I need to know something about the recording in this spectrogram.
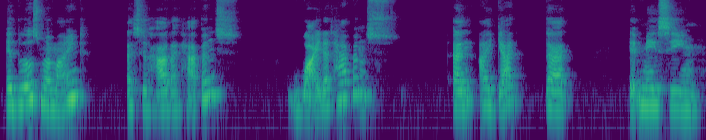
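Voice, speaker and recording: A woman's voice: medium pitch, vocal fry. Woman with a cracking, cold-ridden voice. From Netherlands. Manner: frank, halting, repeats words. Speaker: vlogger. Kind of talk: casual rambling vlog. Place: outdoors near traffic.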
